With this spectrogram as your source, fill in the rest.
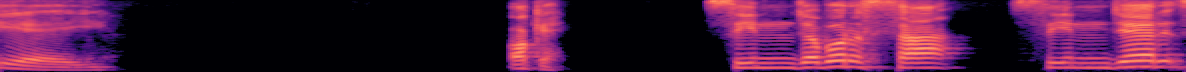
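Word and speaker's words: سين: কি অক্ষর সেটা সিন সিন চার এলিফ টেনে উচ্চারণ করবো সবাই একসাথে জোরে জোরে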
